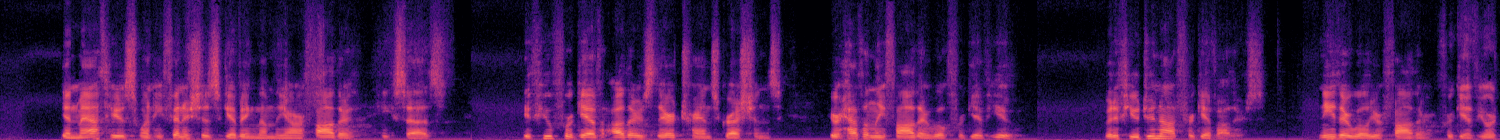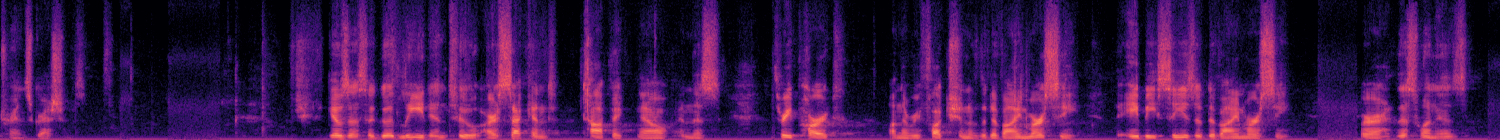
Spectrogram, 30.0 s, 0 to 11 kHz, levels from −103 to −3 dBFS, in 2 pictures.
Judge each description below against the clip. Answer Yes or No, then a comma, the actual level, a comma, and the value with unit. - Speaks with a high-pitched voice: No, low, 100 Hz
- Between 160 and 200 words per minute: No, average, 140 wpm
